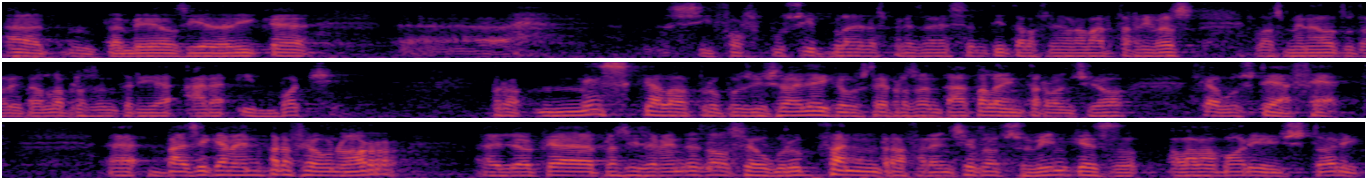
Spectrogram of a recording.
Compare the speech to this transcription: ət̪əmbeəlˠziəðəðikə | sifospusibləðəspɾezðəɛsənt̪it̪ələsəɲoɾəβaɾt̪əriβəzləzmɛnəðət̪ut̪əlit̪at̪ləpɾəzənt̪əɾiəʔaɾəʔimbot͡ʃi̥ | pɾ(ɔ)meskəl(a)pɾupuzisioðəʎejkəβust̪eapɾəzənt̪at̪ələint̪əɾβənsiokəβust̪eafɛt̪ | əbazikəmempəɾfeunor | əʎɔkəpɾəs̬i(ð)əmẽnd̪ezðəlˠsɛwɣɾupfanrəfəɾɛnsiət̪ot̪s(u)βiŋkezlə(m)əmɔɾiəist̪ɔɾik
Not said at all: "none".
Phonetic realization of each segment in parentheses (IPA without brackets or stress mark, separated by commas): ɔ, ə, z, u, m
